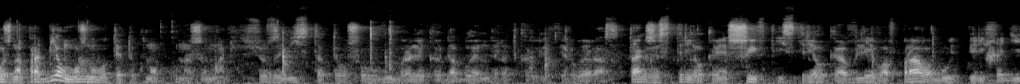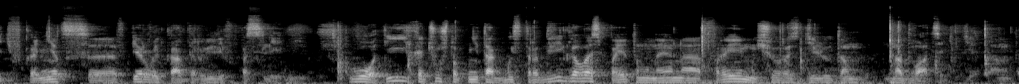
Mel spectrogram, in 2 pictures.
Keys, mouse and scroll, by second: 0.0 click, 0.7 click, 1.6 click, 3.7 space, 8.7 shift+Left, 9.2 shift+Right, 9.8 shift+Left, 14.7-19.6 drag, 20.2 space.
